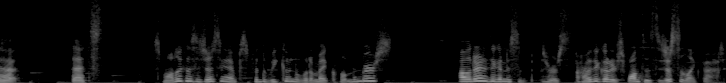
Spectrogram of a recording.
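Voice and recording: Over faint background music, a woman talks at a fast pace in a fairly high voice with lively intonation.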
